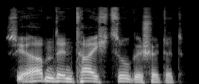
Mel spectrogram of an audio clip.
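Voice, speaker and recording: A man's voice: mid-range voice, normal speed, gravelly, dry recording, studio quality, voice pushed up. Man voicing a curt, sombre storybook owl. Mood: curt, grim. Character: curt, watchful tawny owl, sombre and knowing.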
